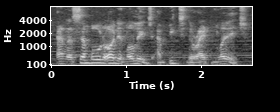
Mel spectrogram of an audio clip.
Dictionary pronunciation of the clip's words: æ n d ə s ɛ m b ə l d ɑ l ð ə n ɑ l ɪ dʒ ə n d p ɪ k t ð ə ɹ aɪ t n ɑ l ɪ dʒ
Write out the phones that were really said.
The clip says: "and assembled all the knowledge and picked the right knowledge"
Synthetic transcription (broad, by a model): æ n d ə s ɛ m b ə l d ɑ l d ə n ɑ l ɪ dʒ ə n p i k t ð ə ɹ aɪ t n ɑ l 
